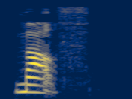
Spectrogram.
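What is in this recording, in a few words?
"mouth", US English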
